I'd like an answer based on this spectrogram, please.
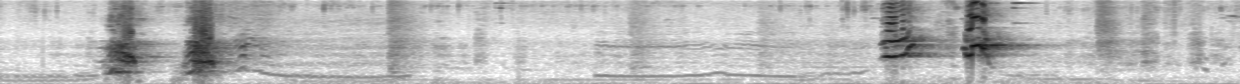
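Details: German Pointer and Dachshund exchanging barks: two sharp barks, a soft drawn-out whine sliding up and down in the gap, then two more high, ringing barks, with faint background hum.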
